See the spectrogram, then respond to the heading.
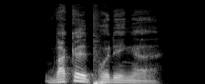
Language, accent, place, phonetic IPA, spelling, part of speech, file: German, Germany, Berlin, [ˈvakl̩ˌpʊdɪŋə], Wackelpuddinge, noun, De-Wackelpuddinge.ogg
- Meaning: nominative/accusative/genitive plural of Wackelpudding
